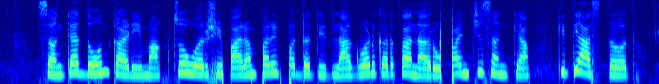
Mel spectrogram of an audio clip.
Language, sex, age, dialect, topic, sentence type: Marathi, female, 18-24, Southern Konkan, agriculture, question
